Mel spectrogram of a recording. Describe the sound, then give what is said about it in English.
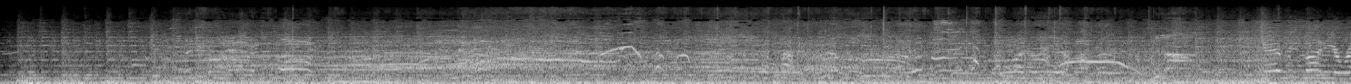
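A large stadium crowd cheers and shouts continuously as a paper airplane thrown from the stands glides down into the goal, a dense wall of voices with scattered whoops and yells rising over the steady roar, loud throughout without any pause. “Like, we're cheering it on and into the goal.”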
